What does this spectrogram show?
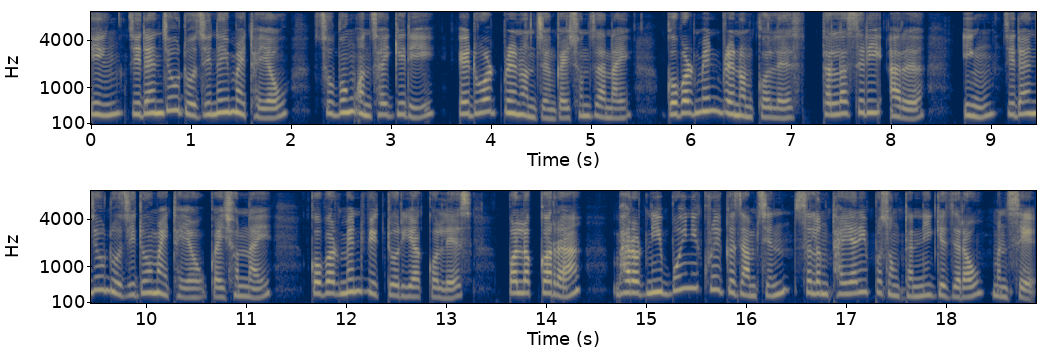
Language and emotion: Bodo, neutral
